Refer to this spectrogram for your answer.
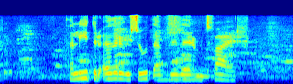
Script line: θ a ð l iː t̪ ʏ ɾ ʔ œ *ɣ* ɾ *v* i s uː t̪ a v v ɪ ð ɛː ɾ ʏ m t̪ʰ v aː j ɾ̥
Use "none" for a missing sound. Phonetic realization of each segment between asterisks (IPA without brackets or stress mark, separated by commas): ð, v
